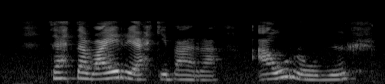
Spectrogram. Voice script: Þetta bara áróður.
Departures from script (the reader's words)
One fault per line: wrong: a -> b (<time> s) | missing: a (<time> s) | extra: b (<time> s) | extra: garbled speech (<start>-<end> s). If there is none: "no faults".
extra: væri ekki (0.9 s)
